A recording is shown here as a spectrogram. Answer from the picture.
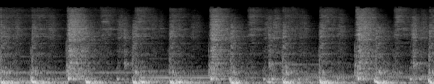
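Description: Drum kit beat played on an electronic drum kit along with a music track: a steady groove of kick and snare hits, about three a second, with cymbal strokes.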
